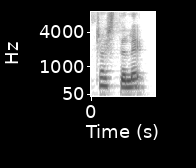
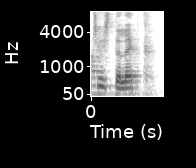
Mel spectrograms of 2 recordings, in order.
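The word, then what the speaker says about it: བཀྲ་ཤིས་བདེ་ལེགས: definitely sounds weird because in Tibetan, it's tash dalek, it's not tash dalek. Why? Because in Tibetan, when the consonant ends, it is done. When the syllable ends, it is finished. So what ends up happening is these sounds almost get swallowed.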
